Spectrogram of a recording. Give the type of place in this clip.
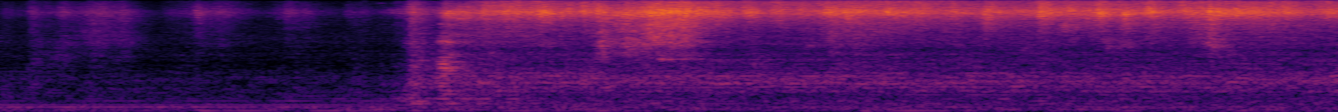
restroom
